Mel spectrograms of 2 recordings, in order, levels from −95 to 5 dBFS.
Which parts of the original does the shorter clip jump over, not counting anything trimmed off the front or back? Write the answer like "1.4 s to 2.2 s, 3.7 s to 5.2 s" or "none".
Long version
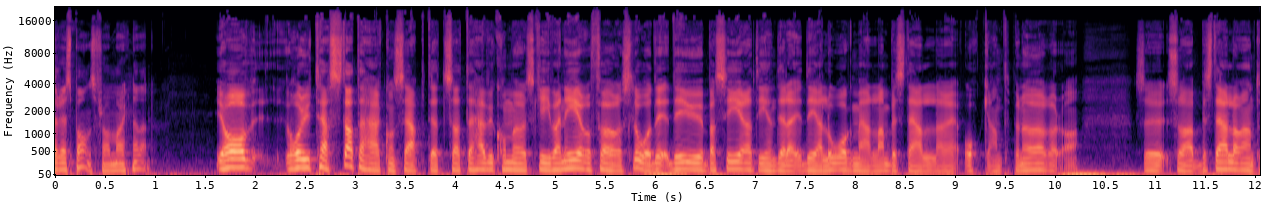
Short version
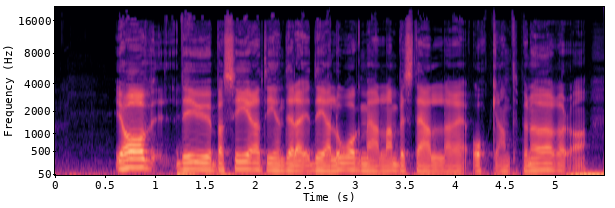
2.2 s to 6.1 s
